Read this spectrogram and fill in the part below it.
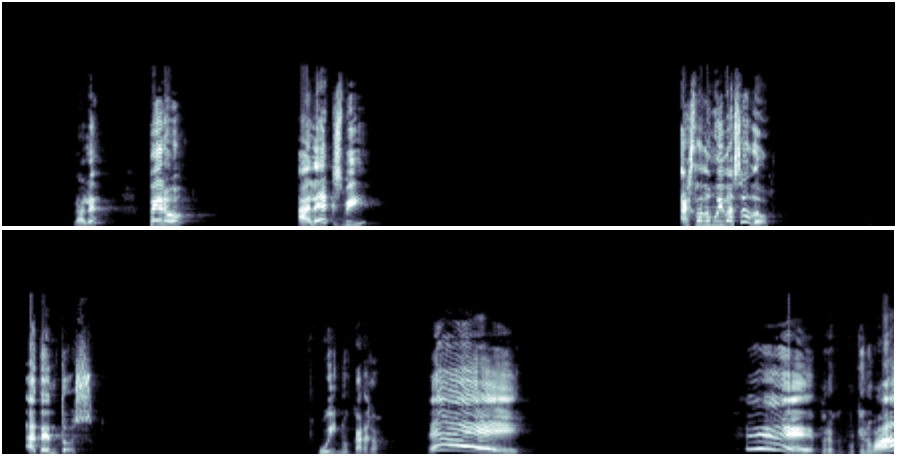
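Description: A woman speaks expressively into a close microphone, in short bursts with pauses.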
